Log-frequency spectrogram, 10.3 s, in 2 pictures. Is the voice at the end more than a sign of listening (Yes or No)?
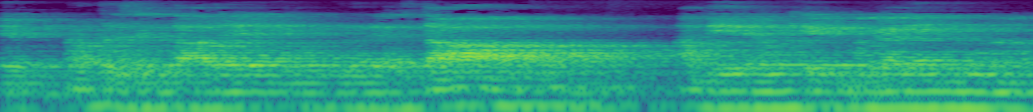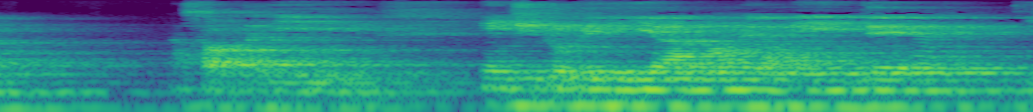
No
